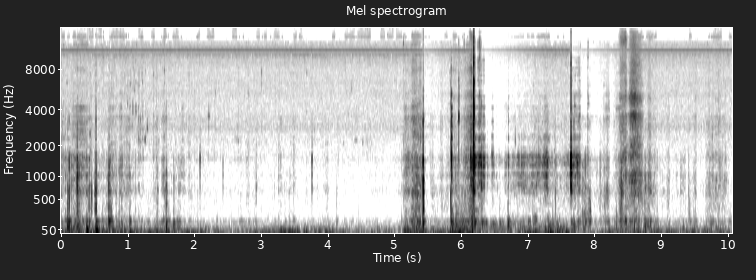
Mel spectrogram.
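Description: Water sloshing and knocking against an underwater camera housing, heard muffled as a low rumble with scattered clicks, and a burst of splashing about five to six seconds in as the camera breaks the surface.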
